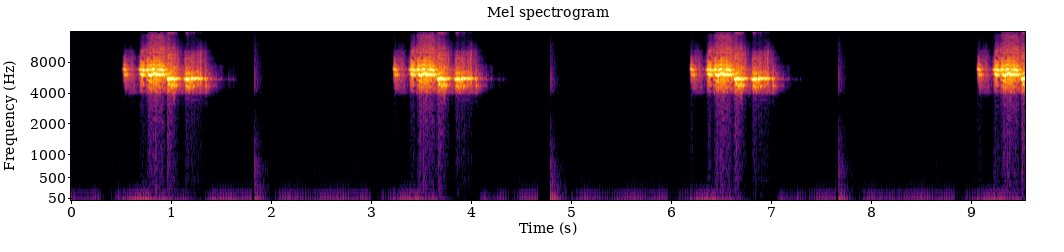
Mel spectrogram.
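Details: Snowy-browed flycatcher of the Taiwan-endemic subspecies Ficedula hyperythra innexa, a bird of mid- to low-elevation forest, giving very high, thin, tinkling phrases under a second long, repeated about every three seconds against a quiet background.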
